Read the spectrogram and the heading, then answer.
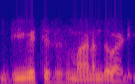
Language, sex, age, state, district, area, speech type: Malayalam, male, 30-45, Kerala, Wayanad, rural, conversation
